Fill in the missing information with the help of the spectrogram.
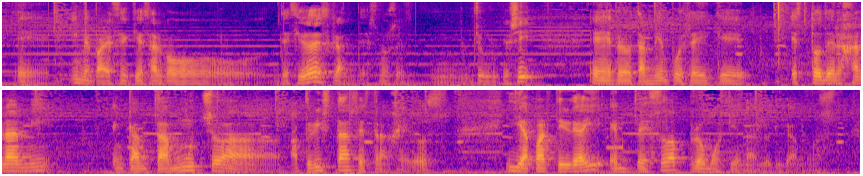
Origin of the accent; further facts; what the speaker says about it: Japan; Spanish is a second language; moved away; soy de, de pueblo, campo, así que la imagen que, todos tienen de Japón, pues que me imagino que es de Tokio, Osaka, ciudades grandes, pero bueno, yo no soy de, esas ciudades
